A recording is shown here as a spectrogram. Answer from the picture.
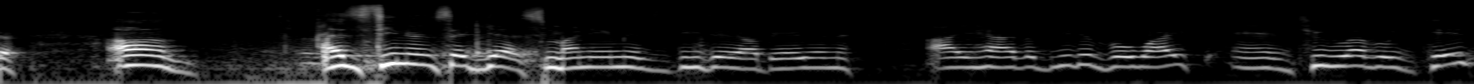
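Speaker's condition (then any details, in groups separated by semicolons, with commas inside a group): Cerebral palsy; since birth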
